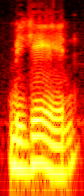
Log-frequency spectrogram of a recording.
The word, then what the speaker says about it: begin: Begin. Jadi perhatikan stressingnya. Stressingnya punyanya come, punyanya gain, punyanya leave. Jadi stressingnya itu di suara yang kedua.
